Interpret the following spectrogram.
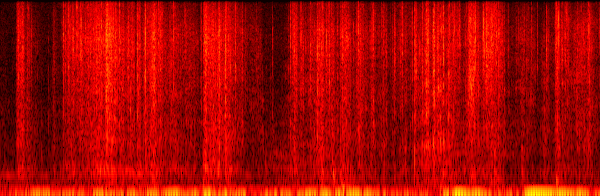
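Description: White packing tissue paper rustling and crinkling in irregular bursts as it is handled and pulled back inside a cardboard box.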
